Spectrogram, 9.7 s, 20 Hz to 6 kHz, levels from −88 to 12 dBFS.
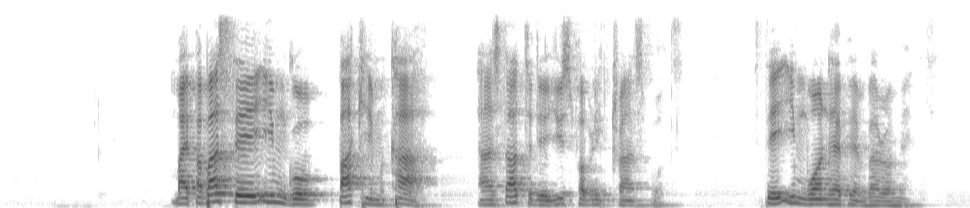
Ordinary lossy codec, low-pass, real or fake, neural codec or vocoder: none; 5.4 kHz; real; none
